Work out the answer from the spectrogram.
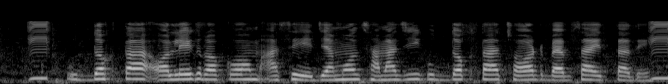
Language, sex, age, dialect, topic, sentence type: Bengali, female, 41-45, Jharkhandi, banking, statement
